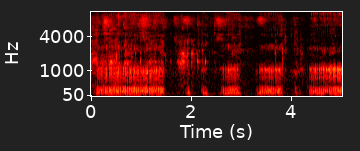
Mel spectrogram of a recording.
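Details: A pet dog indoors gives a low, rumbling growl in sustained stretches, broken by short pauses and faint breathy sounds.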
